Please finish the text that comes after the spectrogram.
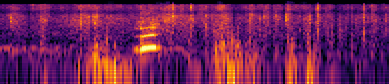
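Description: Pigeons coo in a loft of birds kept for sale, with a low throaty coo rising near the middle under ambient chatter and shuffling.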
